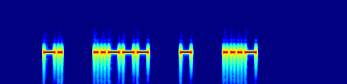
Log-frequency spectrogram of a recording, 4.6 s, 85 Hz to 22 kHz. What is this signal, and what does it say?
Morse code, heard as a keyed tone, about 25 wpm, spaced as for 14 wpm, 700 Hz. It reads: N2TV
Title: USA Call Signs - 4 Characters - 3x Character Spacing - 25wpm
